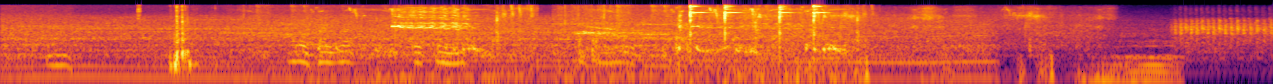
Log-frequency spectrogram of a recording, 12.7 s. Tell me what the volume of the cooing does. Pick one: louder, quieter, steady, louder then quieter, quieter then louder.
louder.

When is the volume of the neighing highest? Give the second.
4 s.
